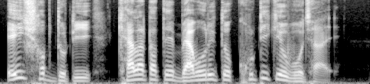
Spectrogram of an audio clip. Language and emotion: Bengali, neutral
